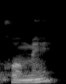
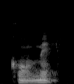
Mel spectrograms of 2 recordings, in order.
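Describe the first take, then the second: First: "come" with a plain C, an ordinary k; first contrasted consonant. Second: Softer "come" with a glottal Q for the c; second contrasted consonant. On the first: Teacher checks the difference is audible, plain-C "come". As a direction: model "come" with the k kept forward. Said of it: "No sé si se escucha". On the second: Teacher checks the difference is audible, soft throaty "come". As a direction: say "come" softly, the k back in the throat. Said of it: "la diferencia en la Q". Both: Shown as a demonstration.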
